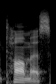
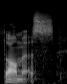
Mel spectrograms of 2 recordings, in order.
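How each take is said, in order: First: Said in the usual way. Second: Lisped TH opening on "Thomas". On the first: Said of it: "This is why the name Thomas". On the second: Shown as a demonstration. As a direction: start "Thomas" like "thumb", tongue on the teeth. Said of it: "is not pronounced Thomas".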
